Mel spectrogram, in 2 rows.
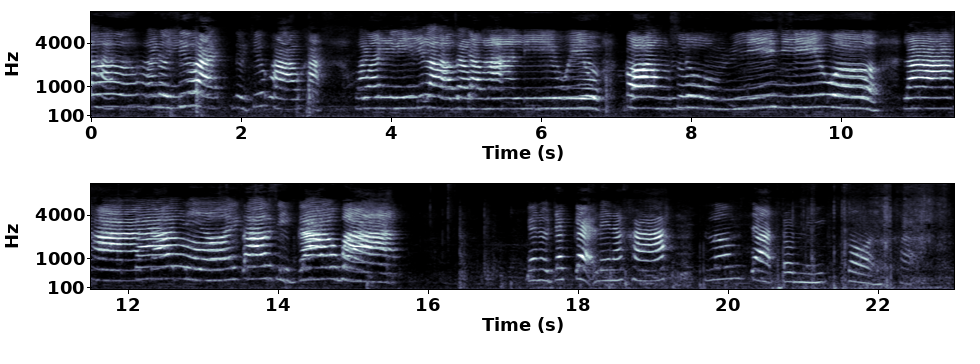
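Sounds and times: child singing: 0.0s - 15.7s.

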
